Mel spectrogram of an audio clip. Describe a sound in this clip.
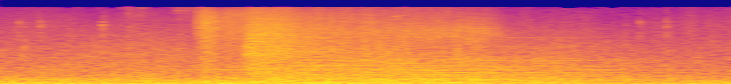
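A magical blast bursts with a loud whoosh.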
